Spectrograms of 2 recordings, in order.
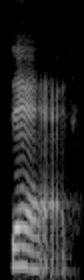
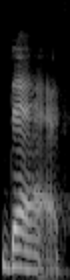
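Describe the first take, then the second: The two takes are said the same way.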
